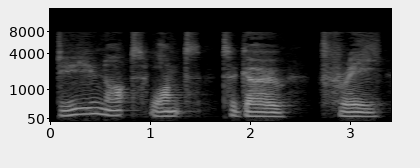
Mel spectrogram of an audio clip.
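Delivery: low, soft, slow, tender question; gentle invitation. Acted. Jesus at the cell door asking the prisoner, low, soft and slow. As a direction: ask it like an open door. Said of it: "and he asks you".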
